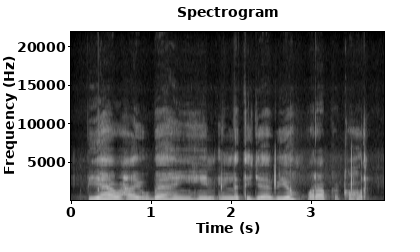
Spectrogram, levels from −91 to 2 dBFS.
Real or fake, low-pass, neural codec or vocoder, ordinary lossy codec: real; none; none; none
